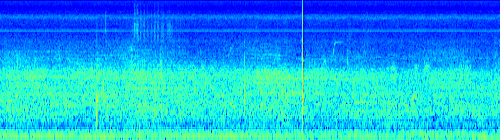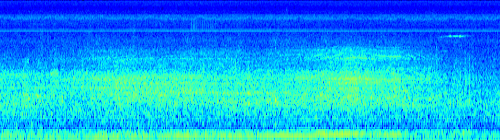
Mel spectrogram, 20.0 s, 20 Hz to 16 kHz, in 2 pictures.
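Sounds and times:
fire truck engine running: 0.0s - 20.0s
steady rushing noise: 0.0s - 20.0s.

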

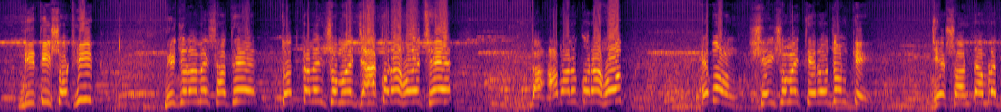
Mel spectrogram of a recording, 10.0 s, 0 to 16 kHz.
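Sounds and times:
street traffic hum: 0.0s - 10.0s
man speaking: 0.1s - 1.0s, 1.6s - 6.3s, 7.0s - 10.0s.

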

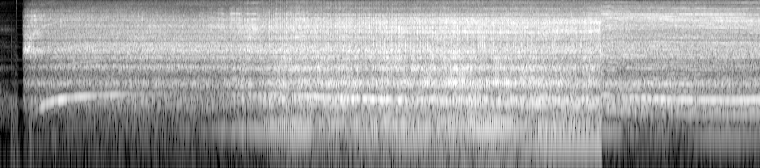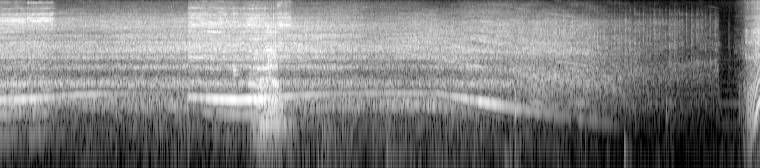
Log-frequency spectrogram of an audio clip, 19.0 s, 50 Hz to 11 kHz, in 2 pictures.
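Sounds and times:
angle grinder cutting metal: 0.3s - 19.0s.

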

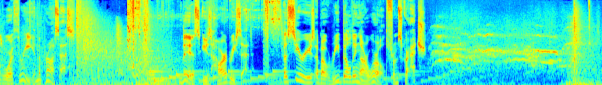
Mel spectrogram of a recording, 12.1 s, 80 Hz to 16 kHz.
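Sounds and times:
riders screaming: 8.7s - 11.4s.

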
